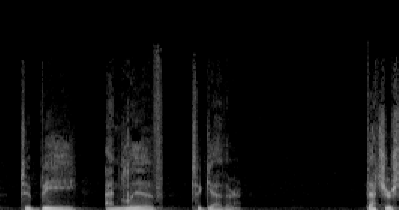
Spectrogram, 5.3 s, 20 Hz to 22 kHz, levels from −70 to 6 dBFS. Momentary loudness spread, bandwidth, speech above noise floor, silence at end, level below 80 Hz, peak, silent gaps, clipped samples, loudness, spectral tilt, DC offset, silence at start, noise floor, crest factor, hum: 17 LU; 17.5 kHz; 38 dB; 0 s; -56 dBFS; -6 dBFS; none; under 0.1%; -23 LUFS; -5 dB/octave; under 0.1%; 0.25 s; -60 dBFS; 20 dB; none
